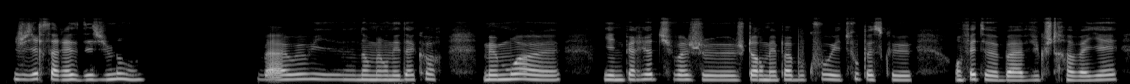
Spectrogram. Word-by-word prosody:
Je 235 - -2
veux - - -2
dire 245 +2 +4
que - - -4
ça 225 - +4
reste 215 0 +3
des 220 0 -2
humains, 235 -1 0
hein. - - -7 1.1
Bah, 225 -1 +2
oui 235 +1 +1
oui, 235 -2 -4 0.2
non 215 0 +1
mais 210 0 +1
on 210 0 0
est 210 +1 0
d'accord. 225 +1 -3 0.4
Même 220 0 +4
moi, 235 0 +4 0.2
heu, 220 - -7 0.4
il - - -4
y - - +5
a - - +4
une 210 0 0
période, 225 +1 +1
tu 235 - -5
vois, 220 0 +2
je 210 -1 -1
je 205 - -5
dormais 210 -1 +4
pas 215 +1 +3
beaucoup 210 +3 -5
et 210 -2 0
tout 255 +2 -9
parce 215 -2 0
qu'en 205 0 -5
fait, 230 +2 +3
heu, 200 - +3
bah, 190 0 +3
vu 195 +2 -5
que - - -9
je - - 0
travaillais, 205 +3 0
220 Hz, 230 wpm, -24 LUFS, 210-230 Hz, 1.1 s, y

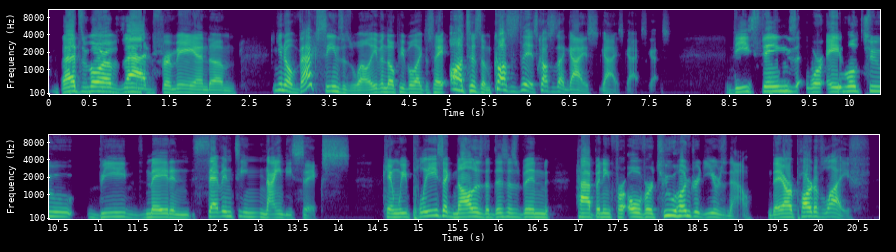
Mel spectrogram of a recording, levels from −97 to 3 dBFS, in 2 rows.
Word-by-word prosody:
That's 165 +2 +4
more 175 +1 +6
of 160 -6 +1
that 150 -5 +5
for 135 +3 -2
me, 135 0 0
and, 120 -2 -2
um, 110 -4 -5 0.5
you 225 +2 -4
know, 200 - +2
vaccines 180 +5 -1
as 110 -6 -11
well, 105 +1 -3
even 145 +4 -3
though 145 -1 +2
people 140 -1 -5
like 135 -1 -1
to 120 - -16
say, 135 +2 0
"Autism 195 - +2
causes 170 -8 +3
'this', 220 - -2
causes 160 -4 -3
'that'." - - -5
Guys, 110 -10 -3
guys, - - -10
guys, - - -19
guys. - - -23 0.7
These 150 +1 -2
things 180 0 +2
were 155 +1 -1
able 165 +4 +3
to 170 -4 -3 0.3
be 160 +4 -6 0.2
made 140 +1 +1
in 115 -3 -5
1796. 155 - -4 0.4
Can 145 -2 0
we 150 +1 -1
please 175 - -2
acknowledge 155 -2 +3
that 140 -2 -5
this 155 +2 -4
has 150 -2 -6
been 145 -1 -2 0.3
happening 150 -1 +3
for 140 +1 -2
over 150 -1 +3
200 190 0 +1
years 140 -6 -6
now, 95 -1 -12 0.2
they 125 - +2
are 145 0 +6
part 170 +4 +4
of 165 -4 -5
life. 155 - -4
150 Hz, 160 wpm, -24 LUFS, 135-170 Hz, 0.7 s, more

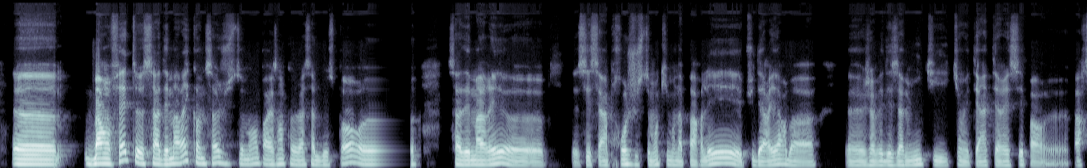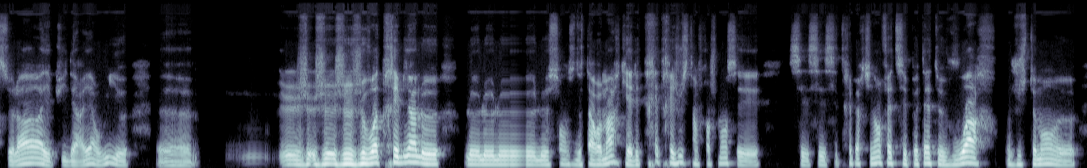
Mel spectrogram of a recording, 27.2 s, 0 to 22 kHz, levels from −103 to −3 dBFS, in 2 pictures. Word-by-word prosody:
Heu, 110 -2 +7 0.3
bah, 115 0 +7
en 120 -1 +5
fait 175 -3 +2
ça 120 0 0
a - - +2
démarré 125 - +2
comme 130 -9 -1
ça 130 +3 -1
justement, 115 -1 -5
par 110 -4 -2
exemple 110 +2 -3
la 95 0 -1
salle 95 -1 -4
de 95 - -3
sport, 130 +8 -1
heu, 105 0 -2 0.7
ça 105 - -1
a - - +4
démarré, 100 +3 +3
heu, 90 -8 +1 0.4
c'est 95 - -5
c'est 90 - -6
un 90 - -2
proche 105 +4 -2
justement 95 0 -5
qui 100 - -9
m'en 95 -1 -4
a 85 - -2
parlé 110 +9 +1
et - - -2
puis 90 - -11
derrière, 95 +5 0
bah, 85 -2 -4 0.4
heu, 85 -1 -3
j'avais 90 +1 -2
des 90 +1 -2
amis 95 +5 -1
qui 90 -5 -6
qui - - -13
ont 90 - -3
été 85 +2 -6
intéressés 85 0 -4
par, - - -6
heu, - - -13
par - - -7
cela 120 +7 +1
et 95 - +2
puis 90 - -10
derrière 90 +7 -2
oui, 115 +3 -3
heu 90 -1 -5 0.4
heu, 80 0 -6 1.3
je 100 +2 0
je 115 +3 +3
je 115 +2 +5
je 110 +4 +4
vois 135 +3 +7
très 150 +1 +3
bien 150 +2 +5
le 115 -5 +5 0.3
le 105 -2 +2
le 100 0 +3
le 100 0 +1
le 100 +1 0
sens 105 0 -9
de 95 - -5
ta 100 +3 -1
remarque 120 +8 +1
et - - +4
elle 95 0 +1
est 100 - -9
très, - - -8
très 130 - -3
juste, 130 -1 -5
hein. 110 - -5
Franchement, 110 +5 -7
c'est 90 -9 -5 0.3
c'est 90 -2 -7
c'est 95 +2 -6
c'est 95 - -16
très - - -10
pertinent 120 +3 -3
en - - -2
fait. 130 -2 -2
C'est 115 -4 -4
peut-être 120 +1 -1
voir 115 +7 +2
justement, 105 +2 -2
heu 90 -1 -4
105 Hz, 200 wpm, -20 LUFS, 95-120 Hz, 1.3 s, Heu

